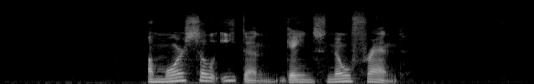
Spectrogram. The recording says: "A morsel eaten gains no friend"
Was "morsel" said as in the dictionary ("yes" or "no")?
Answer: yes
